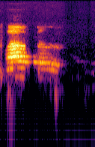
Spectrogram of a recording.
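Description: A cat meows twice in quick succession during an online class held over Zoom, the first call longer and louder and the second shorter, with silence after.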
